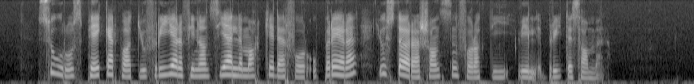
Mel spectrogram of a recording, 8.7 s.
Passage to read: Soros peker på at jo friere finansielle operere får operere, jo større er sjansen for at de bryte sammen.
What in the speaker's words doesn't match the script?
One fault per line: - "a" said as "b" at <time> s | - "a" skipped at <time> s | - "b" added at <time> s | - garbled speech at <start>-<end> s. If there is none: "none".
- "operere" said as "markeder" at 3.1 s
- "vil" added at 6.6 s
